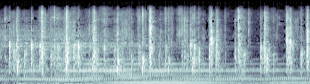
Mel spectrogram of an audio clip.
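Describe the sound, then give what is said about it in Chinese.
A quick burst of hand clapping, sharp irregular claps over a steady low hum, fairly quiet and continuing for a few seconds with no one speaking. “哎，这这给你一个棒棒哒，鼓鼓掌。”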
